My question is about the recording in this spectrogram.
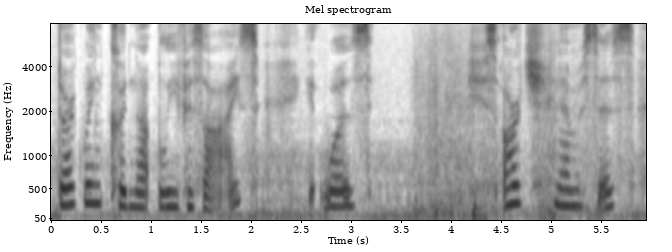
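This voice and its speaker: A woman's voice: fairly high pitch, slow, vocal fry, noisy background. A woman reading a children's storybook aloud, stumbling and repeating phrases, with casual asides. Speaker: reader.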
